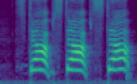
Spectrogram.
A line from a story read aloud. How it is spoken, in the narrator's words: they screamed in fear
